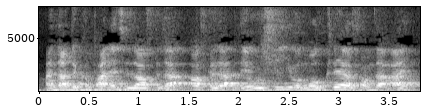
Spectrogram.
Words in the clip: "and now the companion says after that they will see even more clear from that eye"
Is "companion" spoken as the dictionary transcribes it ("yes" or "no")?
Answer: yes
